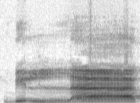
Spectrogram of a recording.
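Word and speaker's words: بِاللّٰهِ: বিল্লাহি বিল্লাহি বিল্লাহ খুইলা দেন ফাতহাটা খুলে দেন মানে জবরটা খুইলা দেন বিল্লাহি বিল্লাহি হ্যা বলেন আউজুবিল্লাহি মিনাশ শাইতানির রাজীম রটাকে ধরতে হবে।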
